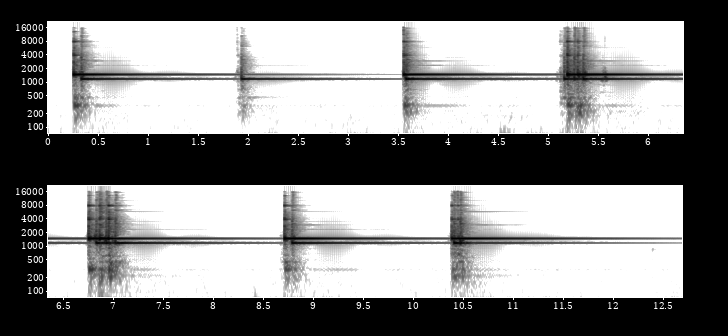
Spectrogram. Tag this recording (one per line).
bell
doors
